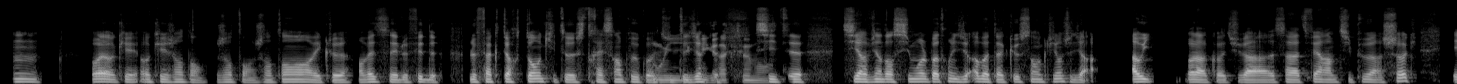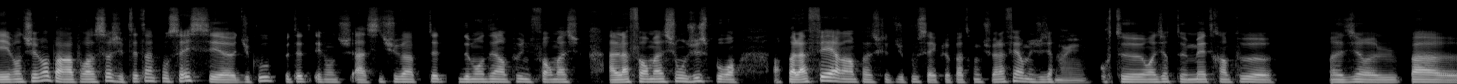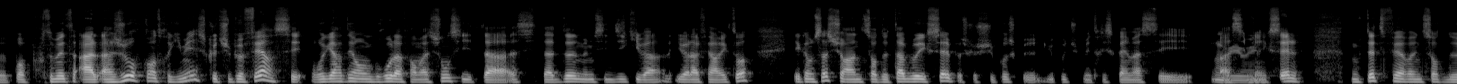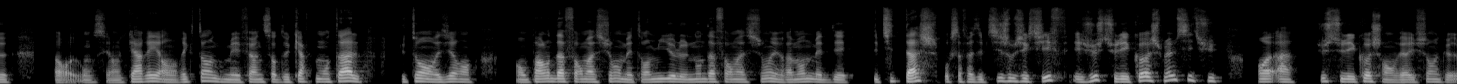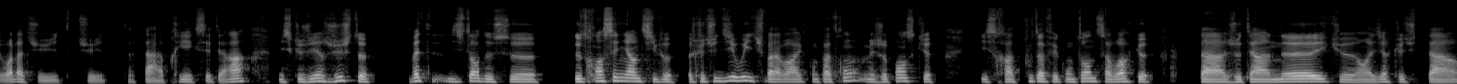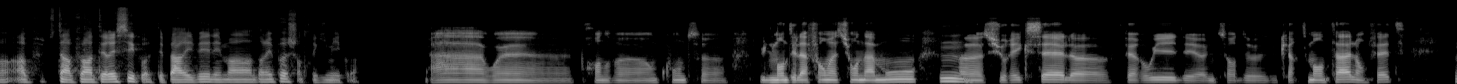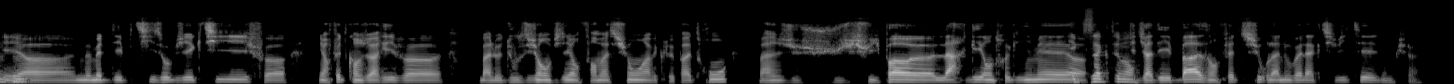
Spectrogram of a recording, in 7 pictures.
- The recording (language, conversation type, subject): French, advice, Comment avancer malgré la peur de l’inconnu sans se laisser paralyser ?
- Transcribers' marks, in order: tapping; other background noise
